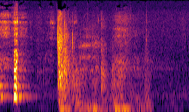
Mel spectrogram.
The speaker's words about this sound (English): Hold on. I have to pause. I will be right back. I have somebody knocking at my door.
